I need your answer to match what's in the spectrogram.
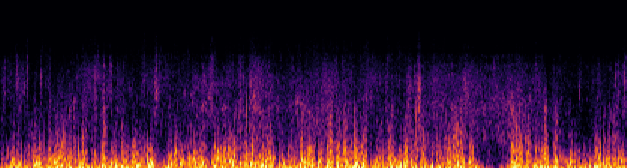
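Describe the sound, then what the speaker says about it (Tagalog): Strong wind roars steadily and loudly across the microphone, with rushing water beneath it and no voices. "Grabing hangin ay"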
